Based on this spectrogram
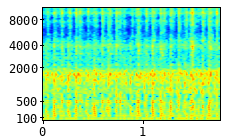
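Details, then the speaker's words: Honda NSR250R-SP MC18 two-stroke during restoration, on choke, just started, JHA pipes: busy crackling idle, even popping from both cylinders, no misses, power valve servo working; normal idle. "That is incredible. Yes. Wow. Those pipes sound nice. Wow, those pipes do sound nice."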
